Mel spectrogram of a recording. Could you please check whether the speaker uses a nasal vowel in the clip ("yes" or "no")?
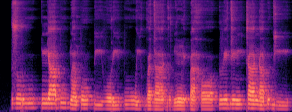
yes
